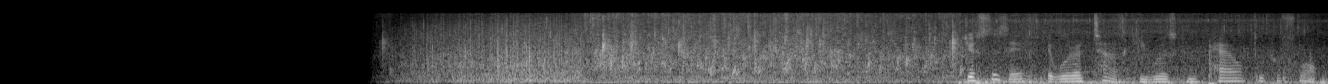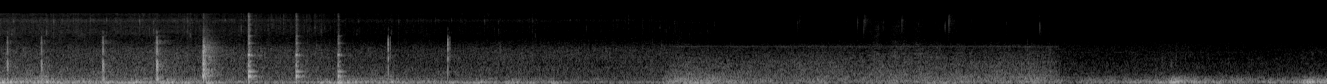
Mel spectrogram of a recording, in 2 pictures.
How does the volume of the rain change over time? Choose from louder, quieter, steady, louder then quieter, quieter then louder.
quieter.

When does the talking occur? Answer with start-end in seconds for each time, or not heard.
9.6-13.2.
